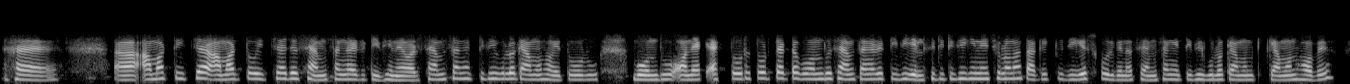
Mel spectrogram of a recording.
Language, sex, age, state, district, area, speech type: Bengali, female, 18-30, West Bengal, Paschim Medinipur, rural, conversation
